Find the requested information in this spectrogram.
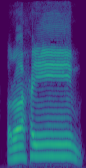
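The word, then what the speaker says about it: رَحِيم: র হা ইয়া মিম হ্যা রতে জবর রহিম রহিম রহিম তিনবার বলেন রহিম রহিম রহিম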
